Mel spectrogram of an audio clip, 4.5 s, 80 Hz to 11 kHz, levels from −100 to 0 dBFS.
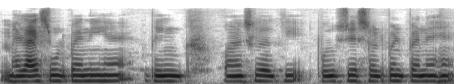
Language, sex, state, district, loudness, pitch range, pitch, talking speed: Hindi, female, Bihar, Vaishali, -17 LUFS, 205-215 Hz, 210 Hz, 170 wpm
